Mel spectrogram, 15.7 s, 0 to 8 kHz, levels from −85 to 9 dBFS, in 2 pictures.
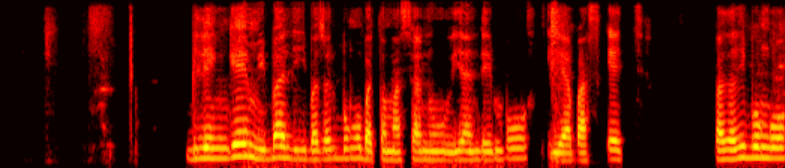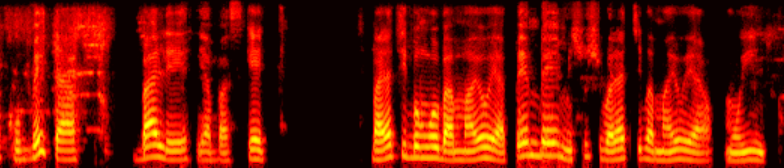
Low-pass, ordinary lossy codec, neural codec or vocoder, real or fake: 7.2 kHz; Opus, 16 kbps; none; real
